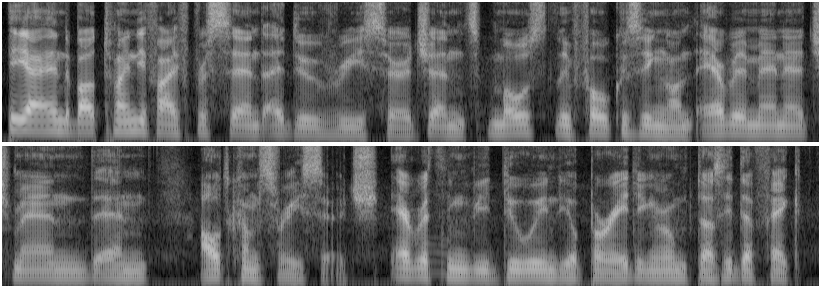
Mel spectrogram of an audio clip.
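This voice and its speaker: A man's voice: mid-range voice, fast talker, hardly any pauses, a little mellow, no room sound. A man from Austria with an Austrian accent, a native German speaker, explaining things emphatically as an interview guest. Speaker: interview guest, anesthesiologist and researcher. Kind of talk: conversational expert interview.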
